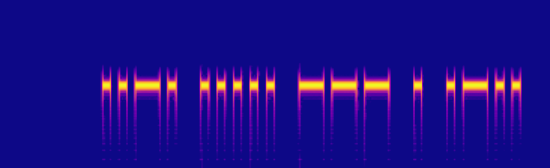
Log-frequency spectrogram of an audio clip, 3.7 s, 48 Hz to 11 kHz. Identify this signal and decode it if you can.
Morse code, heard as a keyed tone, about 22 wpm, 700 Hz. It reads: F5OEL
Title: DXCC-100 Call Signs - 5 Characters - Repeated 2x - 22wpm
